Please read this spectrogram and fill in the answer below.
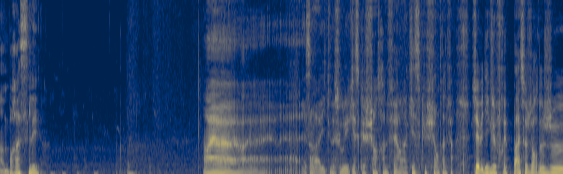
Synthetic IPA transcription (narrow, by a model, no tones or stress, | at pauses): ɛ̰̃bʁasle | wɛwɛ̰ | sava̰vit̪məsulekʲɛskəʒəsɥiɑ̃t̪χɛ̃d̪əfɛʁlakʲɛskəʒəsɥiɑ̃t̪χɛ̃d̪əfɛʁʒavɛd̪ikəʒəfəʁɛpasəʒɑ̃ʁd̪əʒø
